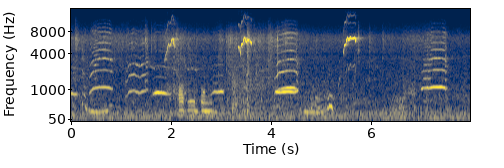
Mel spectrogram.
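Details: Wild baby monkey in forest at Angkor Park, crying loudly to call its mother while hungry: wavering, harmonic wails repeated every second or so, broken by sharp high squeals, with faint human voices behind.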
